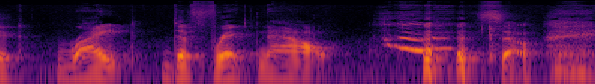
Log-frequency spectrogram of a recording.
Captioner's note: laughs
